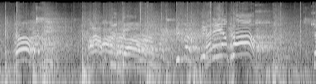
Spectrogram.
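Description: Basketball shoes squeaking on a wooden gym floor: clusters of short, sharp squeaks that swoop up and down in pitch, about half a second in, around two seconds and again near five seconds, with the ball bouncing on the floor.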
